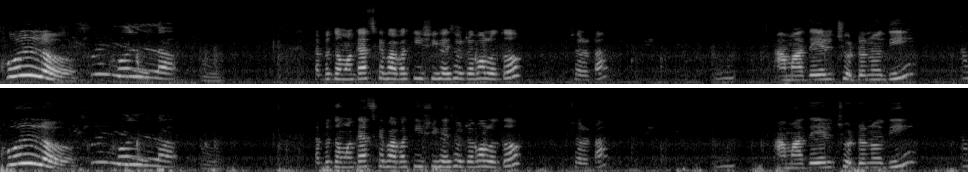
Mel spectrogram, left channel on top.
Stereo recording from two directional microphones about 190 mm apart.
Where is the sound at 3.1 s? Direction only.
30° right (ahead or behind).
